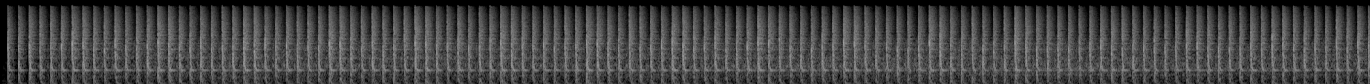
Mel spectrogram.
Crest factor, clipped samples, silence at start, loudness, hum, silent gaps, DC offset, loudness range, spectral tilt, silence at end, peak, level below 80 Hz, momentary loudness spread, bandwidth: 26 dB; under 0.1%; 0.05 s; -24 LUFS; none; none; under 0.1%; 1 LU; 0.5 dB/octave; 0 s; 0 dBFS; -54 dBFS; 3 LU; 17 kHz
